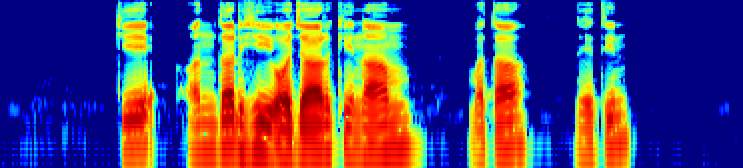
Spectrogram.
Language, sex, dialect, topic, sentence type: Magahi, male, Northeastern/Surjapuri, agriculture, question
